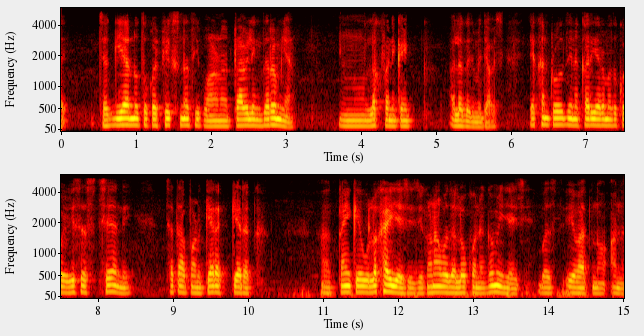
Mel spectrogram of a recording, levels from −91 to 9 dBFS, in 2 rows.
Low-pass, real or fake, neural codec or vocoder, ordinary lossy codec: 5.4 kHz; real; none; AAC, 32 kbps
